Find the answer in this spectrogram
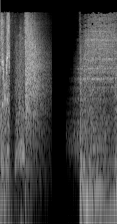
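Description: Sound effects of a news-channel logo sting: a loud swish cut off just after the start, then a second whoosh that fades out over about a second. After a brief silence, theme music with a heavy low beat begins near the end.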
